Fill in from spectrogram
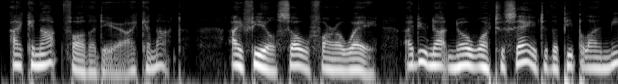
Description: Speech in English. There is no code.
